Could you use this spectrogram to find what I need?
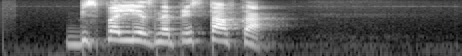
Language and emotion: Russian, angry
